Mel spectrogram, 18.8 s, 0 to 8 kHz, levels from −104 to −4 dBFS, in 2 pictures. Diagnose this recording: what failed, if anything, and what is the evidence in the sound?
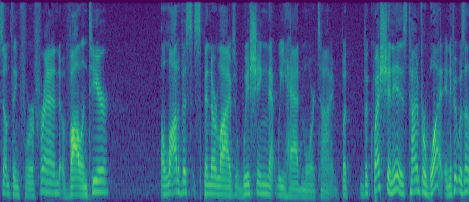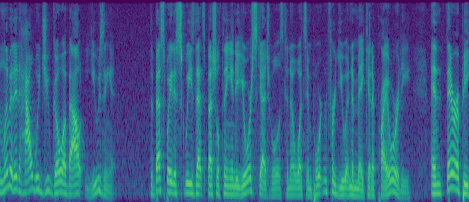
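Nothing failed: the speech passes through a call's microphone processing with its normal high-pass bass roll-off and nothing above 8 kHz, and the room noise sits about 39 dB below the speech as part of the recording rather than any system fault.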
